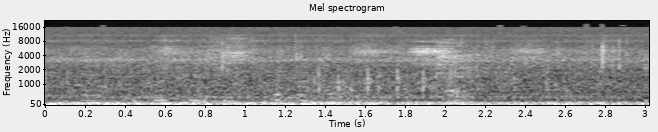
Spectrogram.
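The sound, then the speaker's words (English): A steady, deep rumble of motorcycle engines idling or rolling past, filling the low end continuously for a few seconds, with faint indistinct voices mixed into the background. “Look at the bikes, girl.”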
